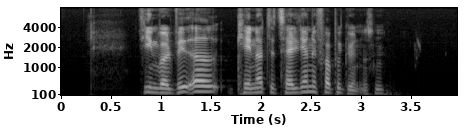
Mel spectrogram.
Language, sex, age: Danish, male, 32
